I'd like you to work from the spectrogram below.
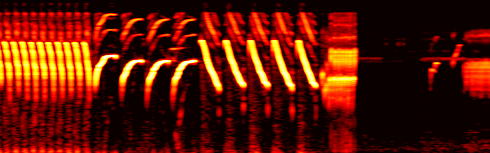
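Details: Canary singing to entice other canaries into song: a rapid trill, a series of high down-slurred whistles, a harsh buzzy burst, then near silence with a few faint notes.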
